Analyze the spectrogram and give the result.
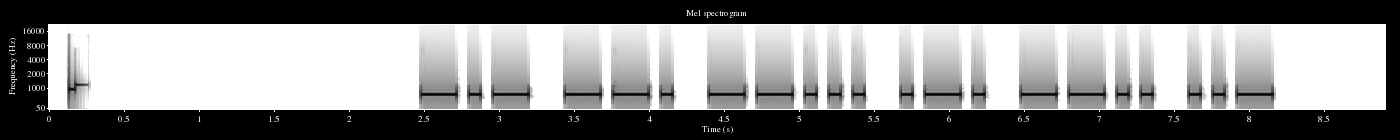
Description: Morse code, heard as a keyed tone, about 16 wpm, 700 Hz. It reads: KG7RZU
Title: USA Call Signs - 6 Characters - Repeated 3x - 15wpm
